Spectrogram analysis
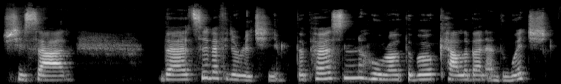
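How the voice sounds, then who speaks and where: A woman's voice: a little high, normal speed, pushed and bright. A nineteen-year-old woman with a German accent, a student talking through an unscripted vlog in a chatty, self-conscious way with many fillers. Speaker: history and sociology student. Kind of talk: unscripted casual vlog commentary. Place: her parents' house at night.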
